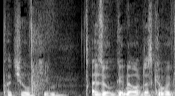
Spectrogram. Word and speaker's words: Potemkin: Ich habe früher auch lange Zeit gedacht, Panzerkreuzer Potemkin steht doch da, also spricht man das so, bis ich dann irgendwann mal darüber äh, aufgeklärt wurde, dass man das Potjomkin ausspricht.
